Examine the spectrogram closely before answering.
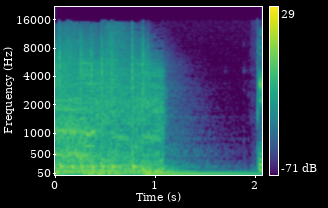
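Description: Loud heavy music plays and then cuts off abruptly.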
